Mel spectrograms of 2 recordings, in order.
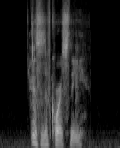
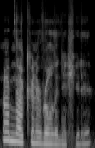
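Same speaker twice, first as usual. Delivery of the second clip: sleepy muttering; 4 semitones higher than usual. Acted. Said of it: "You hear him mutter in his sleep".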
